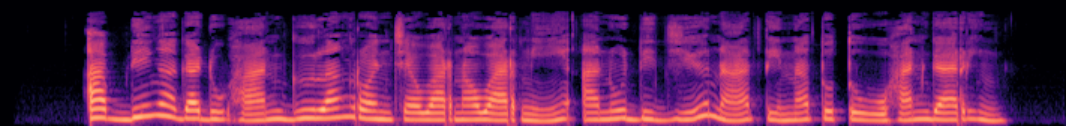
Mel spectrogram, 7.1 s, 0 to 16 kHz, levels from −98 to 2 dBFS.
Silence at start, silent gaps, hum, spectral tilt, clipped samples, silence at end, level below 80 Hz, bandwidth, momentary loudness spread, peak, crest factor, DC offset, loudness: 0.6 s; none; none; -6.5 dB/octave; under 0.1%; 0.4 s; -60 dBFS; 10.5 kHz; 6 LU; 0 dBFS; 20 dB; under 0.1%; -20 LUFS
